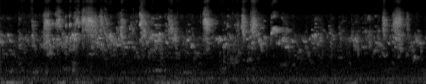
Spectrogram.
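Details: A group of chicken chicks chirping, shrill overlapping peeps swelling and fading in uneven waves, busiest in the first half.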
